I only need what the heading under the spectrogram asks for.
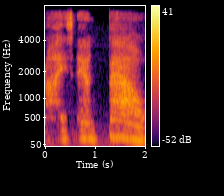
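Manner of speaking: menacing, low, hushed, frightening voice, "bow" stretched. A guild madam commands students who didn't move, low frightening tone. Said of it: "she lowered her voice to a frightening tone".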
